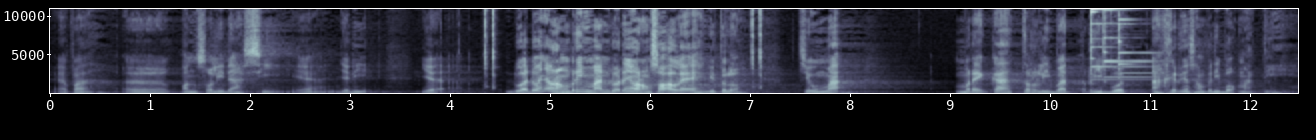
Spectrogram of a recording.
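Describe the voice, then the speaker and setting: A man's voice: lowish voice, unhurried, breathy edge, in a large hall. A male Islamic preacher giving a sermon in a folksy, conversational way, often adding tag questions to his points. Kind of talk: sermon storytelling.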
